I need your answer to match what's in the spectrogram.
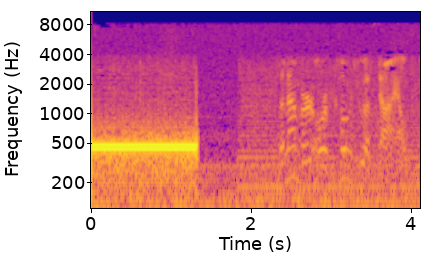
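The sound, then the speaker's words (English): A phone call is made to a man whose phone is switched off: a loud, steady telephone tone holds for just over a second, then cuts off abruptly, followed by a brief pause and a quieter, muffled voice speaking over the line. “I'm just gonna call him real quick.”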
